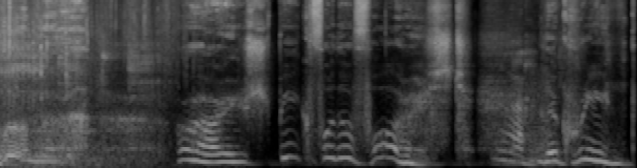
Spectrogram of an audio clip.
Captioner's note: groans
